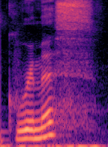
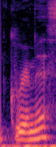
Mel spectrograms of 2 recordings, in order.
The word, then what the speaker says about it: grimace: he constantly mispronounces and instead of saying grimace which i'm sure is the way to pronounce it you know when you grimace someone grimaces he keeps saying grimace the character grimaced which is kind of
